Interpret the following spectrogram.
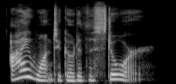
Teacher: The stresses are on want and store. The words to and the are much softer. This creates the rhythm of English.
